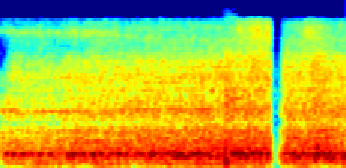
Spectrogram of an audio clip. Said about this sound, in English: The truck. I hate the fucking thing.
